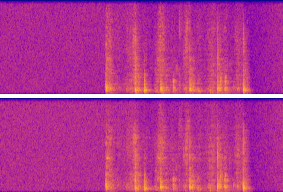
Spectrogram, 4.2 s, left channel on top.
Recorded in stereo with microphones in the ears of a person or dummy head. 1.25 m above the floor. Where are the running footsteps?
10° left (ahead or behind), 2.5 m; by 3.8 s 20° right (ahead or behind), 1.4 m.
